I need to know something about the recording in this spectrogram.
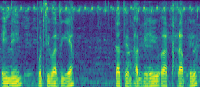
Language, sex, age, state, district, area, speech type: Santali, male, 60+, West Bengal, Paschim Bardhaman, urban, spontaneous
